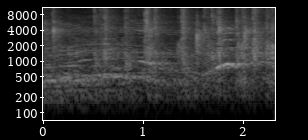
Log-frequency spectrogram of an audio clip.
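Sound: audience members clapping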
